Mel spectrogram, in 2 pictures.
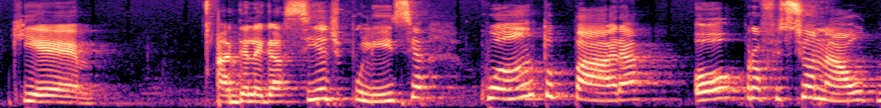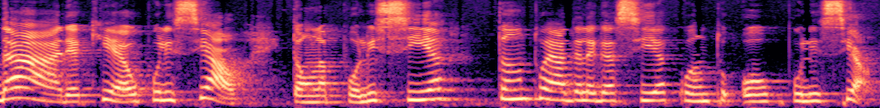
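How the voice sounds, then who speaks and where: Brazilian woman teacher, kinda high voice, slow and lively, stretches words out to show how they sound. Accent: Brazilian Portuguese. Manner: lively, drawn-out teacherly pronunciation drills. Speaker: Spanish teacher. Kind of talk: recorded classroom lesson.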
